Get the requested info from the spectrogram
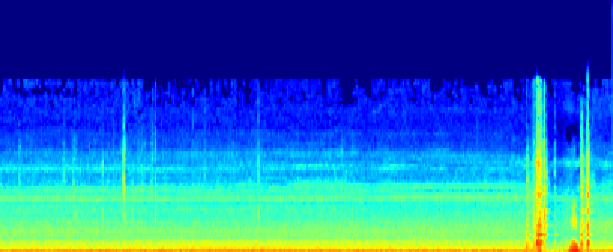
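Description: Steady low rumbling background noise, beach wind and surf on an open microphone. A short voiced exclamation comes near the end.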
